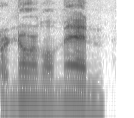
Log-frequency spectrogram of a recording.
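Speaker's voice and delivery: hushed, very quiet half-whisper. Retelling what a Muppet said to a girl on TV: imitating a half-whisper. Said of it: "And he whispers to her".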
